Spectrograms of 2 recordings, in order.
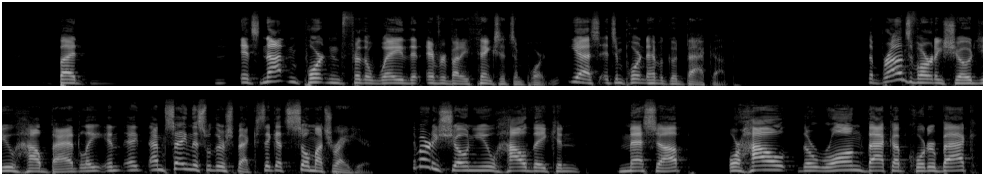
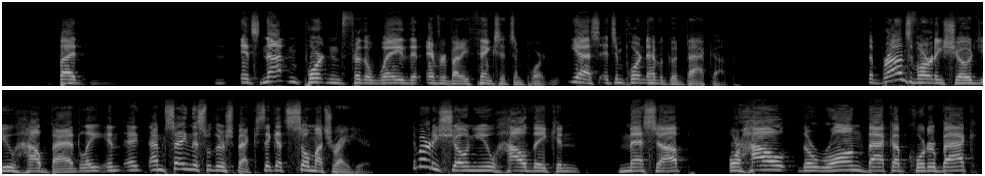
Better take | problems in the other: first | distortion; slight; 10 dB below the speech

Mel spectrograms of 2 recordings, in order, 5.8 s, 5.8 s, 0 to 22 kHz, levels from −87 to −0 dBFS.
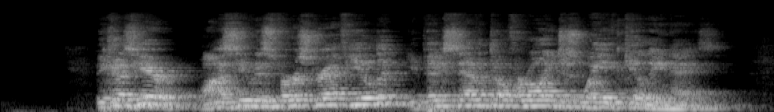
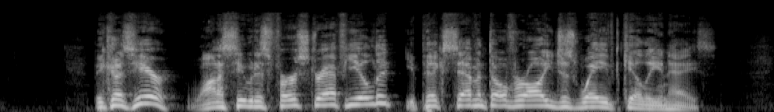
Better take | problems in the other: second | off-mic speech; far // room echo; noticeable; dies away in 0.5 s

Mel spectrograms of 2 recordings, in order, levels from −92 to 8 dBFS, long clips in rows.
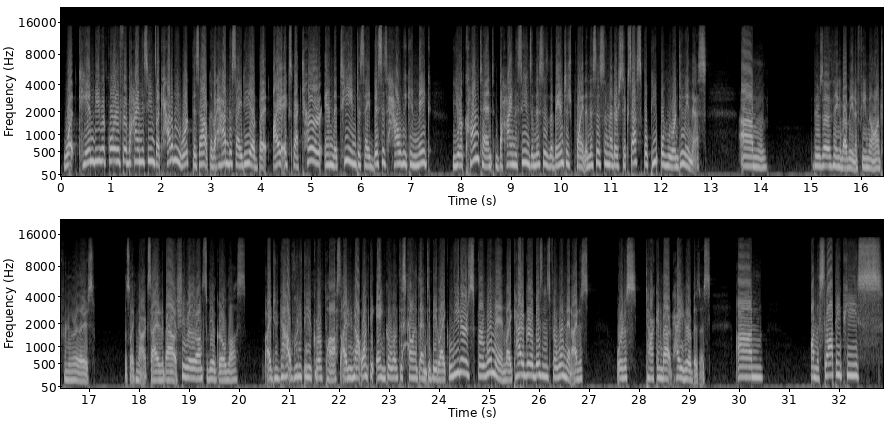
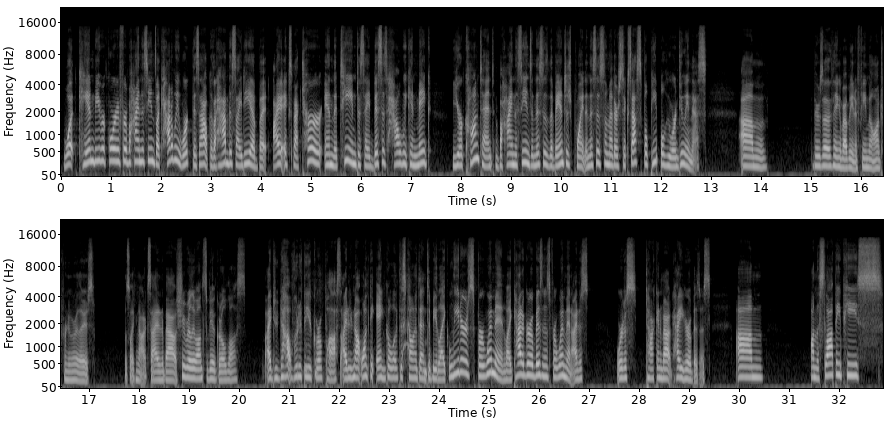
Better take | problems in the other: second | distortion; heavy; 19% of the sound clipped

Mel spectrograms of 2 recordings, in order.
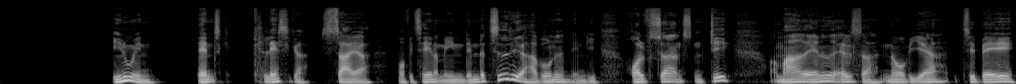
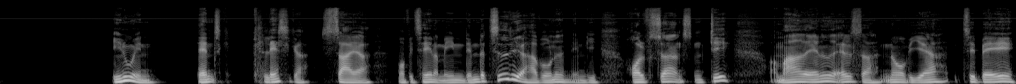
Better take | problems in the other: first | high-pitched whine; faint; throughout; 8.5 kHz, 35 dB below the speech

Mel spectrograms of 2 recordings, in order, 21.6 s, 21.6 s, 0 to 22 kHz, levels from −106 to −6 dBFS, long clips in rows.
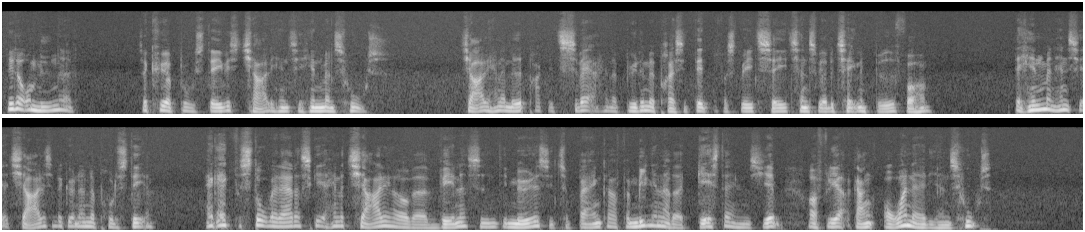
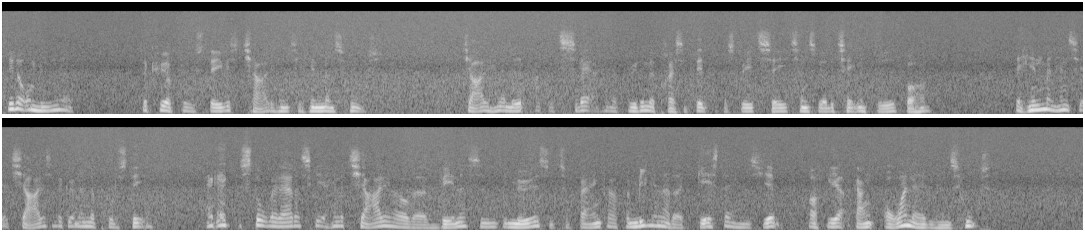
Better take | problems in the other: first | hiss; loud; throughout; 4 dB below the speech; faint in the first

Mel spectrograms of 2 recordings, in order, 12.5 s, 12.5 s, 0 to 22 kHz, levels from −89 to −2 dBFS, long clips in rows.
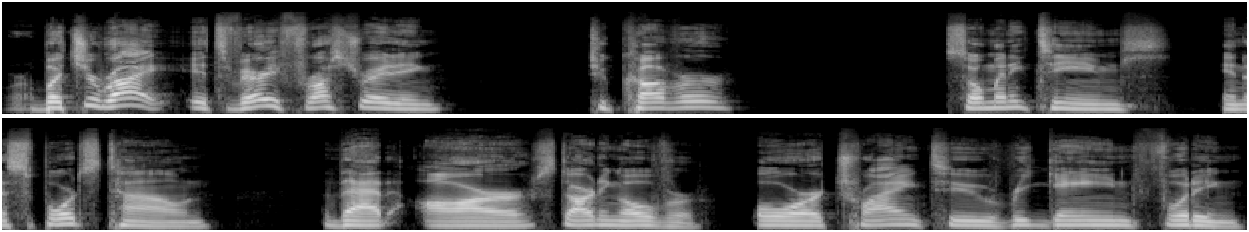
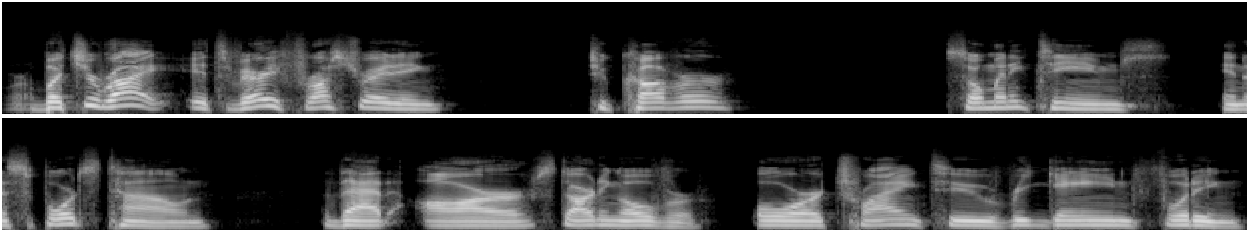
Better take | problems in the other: first | muffled; slightly; fading above 4 kHz

